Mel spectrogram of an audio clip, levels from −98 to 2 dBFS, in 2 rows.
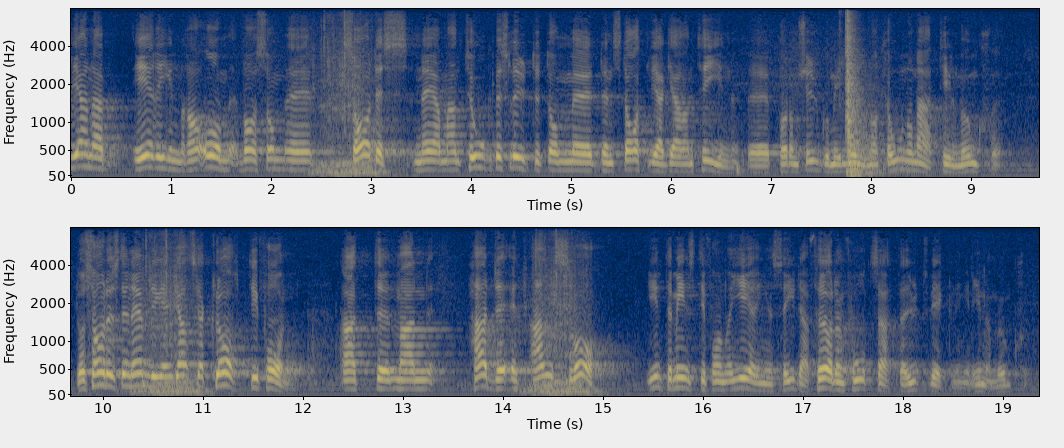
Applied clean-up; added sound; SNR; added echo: none; Slam + Drawer open or close; 11 dB; none.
